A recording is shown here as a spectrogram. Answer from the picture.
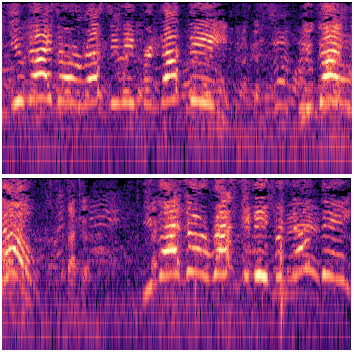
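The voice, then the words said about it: High-pitched, near-tearful voice. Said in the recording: “look at his high voice. ... he's gonna cry.”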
